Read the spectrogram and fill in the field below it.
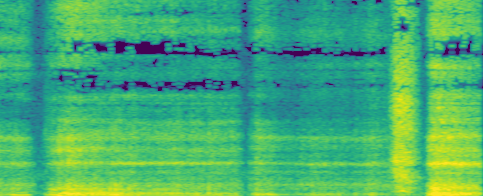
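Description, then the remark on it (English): A voice imitates heavy, rasping breathing with a low grumbling undertone, three long noisy breaths broken by short pauses, ending in a sharper hissing inhale. Fairly loud, with no words. “And he breathes kind of hard, like you can hear him breathing if it was really quiet.”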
